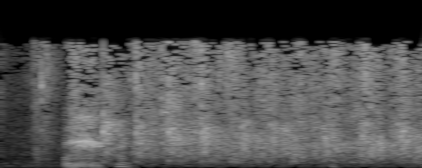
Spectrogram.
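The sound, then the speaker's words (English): Audience applause for a speaker who was a patient in a clinical trial swells suddenly into a dense, steady wash of many hands clapping, with a brief voice rising over it near the start before the clapping carries on evenly. “Don't applaud me.”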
